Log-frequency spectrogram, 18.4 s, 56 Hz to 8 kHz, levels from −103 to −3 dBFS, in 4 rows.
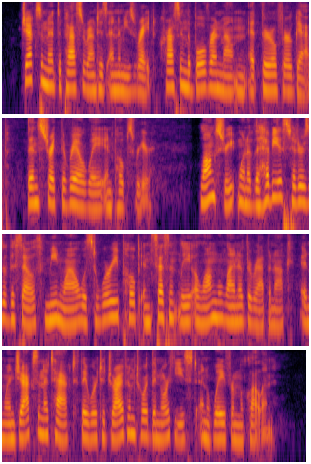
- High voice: No, medium, 170 Hz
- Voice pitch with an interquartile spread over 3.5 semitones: No, average, 3.2 semitones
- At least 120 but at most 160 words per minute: No, average, 195 wpm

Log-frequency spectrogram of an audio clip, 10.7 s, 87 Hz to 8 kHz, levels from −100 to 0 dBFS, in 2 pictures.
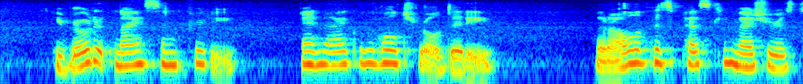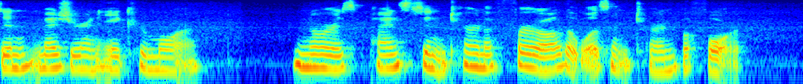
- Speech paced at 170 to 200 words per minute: Yes, average, 175 wpm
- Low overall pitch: No, high, 240 Hz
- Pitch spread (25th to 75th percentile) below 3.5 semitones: No, average, 4.0 semitones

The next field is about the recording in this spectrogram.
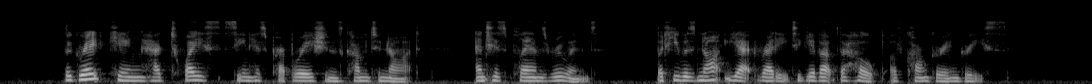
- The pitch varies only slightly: Yes, narrow, 2.1 semitones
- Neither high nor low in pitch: Yes, medium, 170 Hz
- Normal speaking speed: Yes, average, 160 wpm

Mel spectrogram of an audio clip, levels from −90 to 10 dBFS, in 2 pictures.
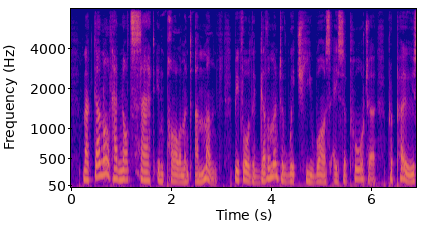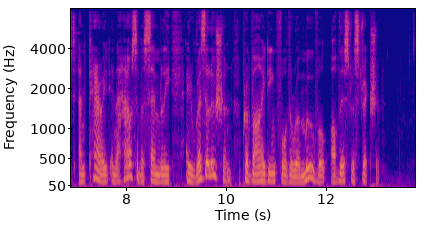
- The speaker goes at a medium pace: Yes, average, 150 wpm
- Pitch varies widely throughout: No, average, 4.6 semitones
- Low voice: Yes, low, 125 Hz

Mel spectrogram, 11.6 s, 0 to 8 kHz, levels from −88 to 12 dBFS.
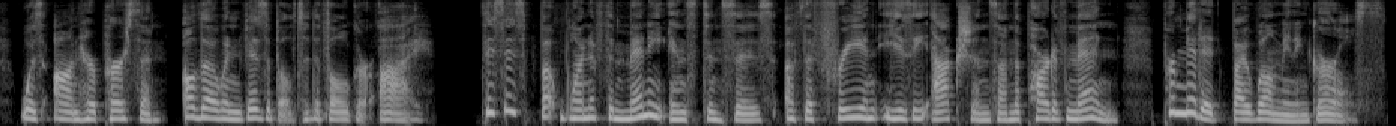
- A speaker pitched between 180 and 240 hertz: Yes, medium, 185 Hz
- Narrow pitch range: No, average, 3.7 semitones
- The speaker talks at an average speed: Yes, average, 175 wpm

